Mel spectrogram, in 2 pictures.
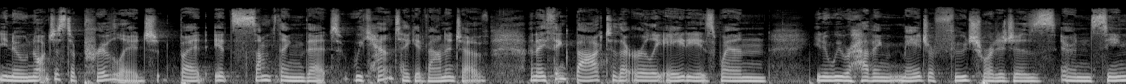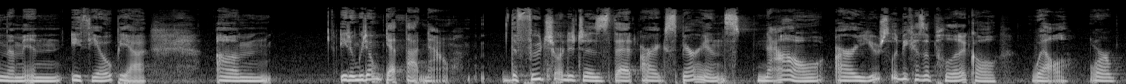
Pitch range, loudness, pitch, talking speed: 165-185 Hz, -17 LUFS, 175 Hz, 155 wpm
